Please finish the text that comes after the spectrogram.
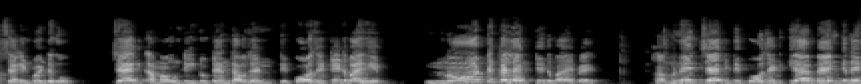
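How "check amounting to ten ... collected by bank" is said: each word drawn out for writing; slow dictation. Shown as a demonstration. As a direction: dictate it slowly to the class. Dictating the statement. (छात्रों को धीरे-धीरे लिखवाना)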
